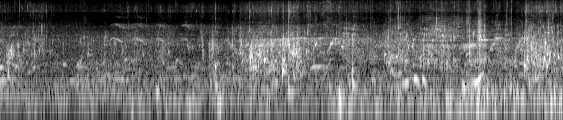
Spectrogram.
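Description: A coracle being paddled along a river: the paddle blade splashes and pulls through the water while water rushes and sloshes along the hull. The splashing comes strongest about three seconds in and again near the end.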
